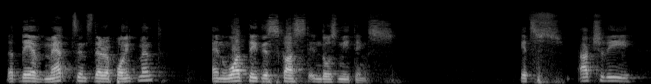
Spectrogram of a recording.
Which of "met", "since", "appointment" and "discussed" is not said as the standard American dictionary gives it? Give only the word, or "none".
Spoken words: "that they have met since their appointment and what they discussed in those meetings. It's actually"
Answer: none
